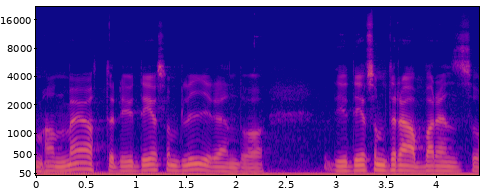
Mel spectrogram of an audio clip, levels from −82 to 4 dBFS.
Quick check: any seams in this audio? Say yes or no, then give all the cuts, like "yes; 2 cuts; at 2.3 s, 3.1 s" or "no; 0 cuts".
no; 0 cuts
